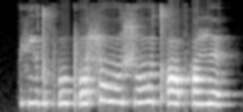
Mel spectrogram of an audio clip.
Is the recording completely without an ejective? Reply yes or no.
no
